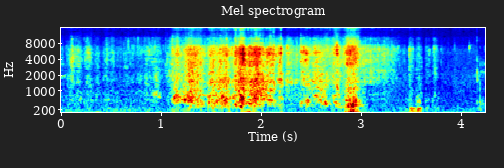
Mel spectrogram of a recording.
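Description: Rustling and crinkling as a curly wig and its packaging are handled, loudest from about one to three seconds in.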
